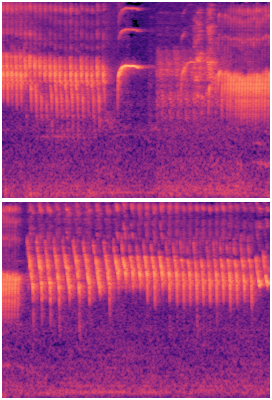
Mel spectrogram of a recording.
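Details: Young canary song to lure canaries into song: sustained buzzy rolling trill, a brief clear whistle, more harsh rattling, then a long, rapid, evenly pulsed trill.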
